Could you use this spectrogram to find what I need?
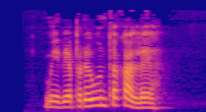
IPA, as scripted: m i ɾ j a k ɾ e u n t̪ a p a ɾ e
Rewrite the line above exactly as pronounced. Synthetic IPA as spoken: m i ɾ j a p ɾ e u n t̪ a k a l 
